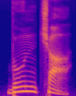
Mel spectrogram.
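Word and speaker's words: bún chả: This is boncha, pronounced booncha.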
